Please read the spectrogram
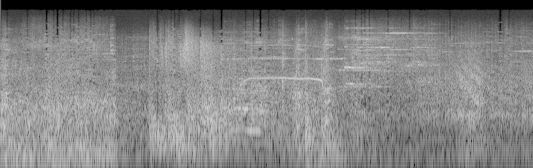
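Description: Film sound effect of a mine cart chase: metal cart wheels rattling and screeching on rails, with a long high squeal about halfway through.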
